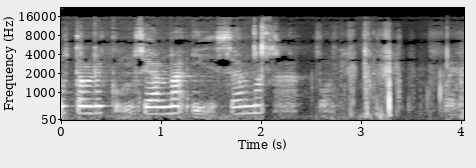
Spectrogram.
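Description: A small plastic toy clatters onto a hard tile floor.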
